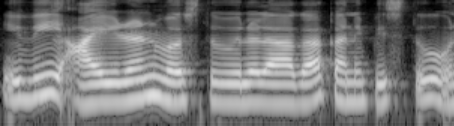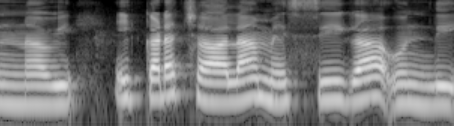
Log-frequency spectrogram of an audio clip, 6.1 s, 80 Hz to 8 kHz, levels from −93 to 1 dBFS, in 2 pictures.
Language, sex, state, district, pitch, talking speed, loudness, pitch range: Telugu, female, Andhra Pradesh, Sri Satya Sai, 195 Hz, 100 wpm, -17 LUFS, 185-220 Hz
